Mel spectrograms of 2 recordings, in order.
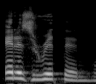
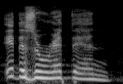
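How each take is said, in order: First: Low, firm declaration of it is written; declaring it is written. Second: Said in the usual way. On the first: Shown as a demonstration. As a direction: state it is written like a verdict. (mariing pahayag ng it is written) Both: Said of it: "i-declare".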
